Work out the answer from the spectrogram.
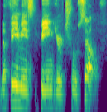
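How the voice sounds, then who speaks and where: A man's voice: mid-range voice, slow pace. A man in his twenties discussing casually on a video call from a small room. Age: 20s. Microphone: computer on a video call.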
